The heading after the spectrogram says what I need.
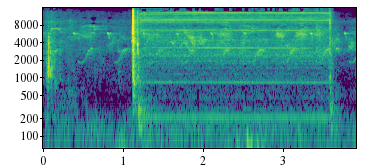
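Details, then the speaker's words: Motorcycle at key-on, before starting: a steady electric whir for a few seconds, then it cuts off cleanly. The fuel pump is building fuel pressure; wait for it before starting. Normal fuel pump priming. "So ഈ ഒരു sound വന്നിട്ട് ശേഷം മാത്രമേ നമുക്ക് വണ്ടി സ്റ്റാർട്ടാക്കാൻ പറ്റുള്ളൂ. കാരണം ആ ഫ്യൂൾ പമ്പ് ആ പെട്രോളും കാര്യങ്ങളുടെയും ആ ഒരു പ്രഷർ അവിടെ ബിൽഡപ്പ് ചെയ്തുകൊണ്ടിരിക്കുക."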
